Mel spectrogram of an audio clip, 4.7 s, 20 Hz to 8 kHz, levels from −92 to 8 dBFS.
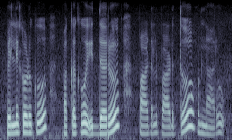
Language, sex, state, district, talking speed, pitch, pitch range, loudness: Telugu, female, Telangana, Komaram Bheem, 75 wpm, 180 Hz, 165-195 Hz, -16 LUFS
